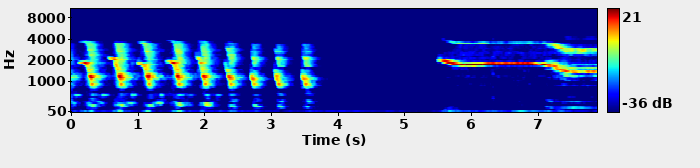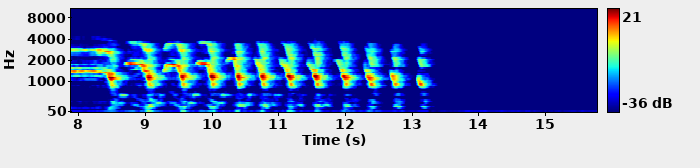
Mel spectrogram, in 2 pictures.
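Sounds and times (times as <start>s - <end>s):
bull elk bugling: 0.0s - 3.8s, 5.5s - 13.4s.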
